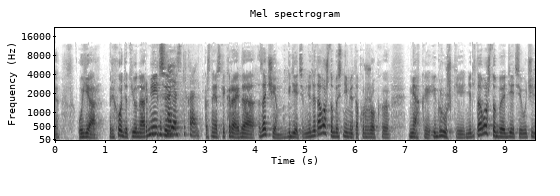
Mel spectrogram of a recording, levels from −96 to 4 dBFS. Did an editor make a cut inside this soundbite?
yes; 1 cut; at 6.1 s

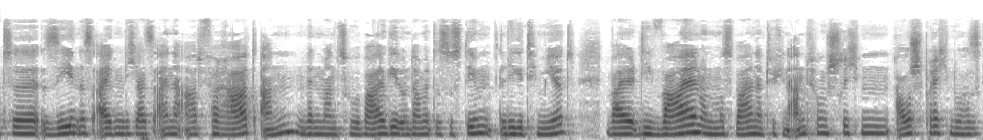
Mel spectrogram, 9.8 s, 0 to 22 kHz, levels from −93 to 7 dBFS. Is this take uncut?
no; 2 cuts; at 6.0 s, 8.9 s

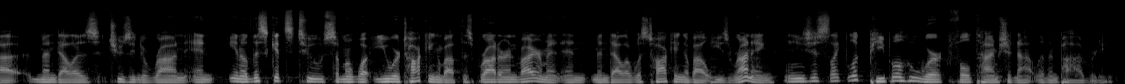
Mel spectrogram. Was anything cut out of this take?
yes; 2 cuts; at 7.1 s, 7.8 s

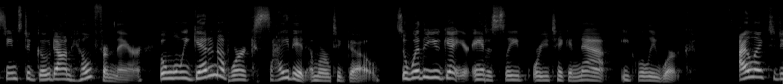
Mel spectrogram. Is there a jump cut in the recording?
yes; 6 cuts; at 1.5 s, 2.3 s, 3.3 s, 3.9 s, 4.8 s, 6.2 s

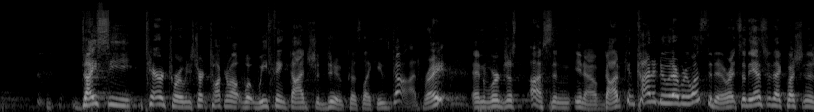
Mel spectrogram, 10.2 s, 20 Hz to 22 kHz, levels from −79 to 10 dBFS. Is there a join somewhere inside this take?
yes; 1 cut; at 5.8 s

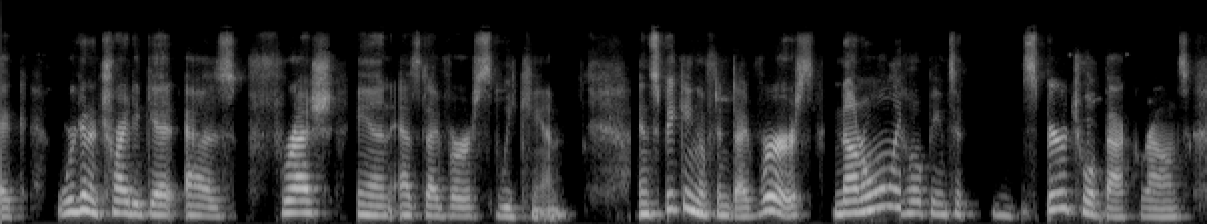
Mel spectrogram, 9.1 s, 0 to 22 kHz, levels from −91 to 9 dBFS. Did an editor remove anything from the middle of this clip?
yes; 7 cuts; at 2.6 s, 3.7 s, 4.7 s, 5.3 s, 6.2 s, 6.7 s, 7.7 s

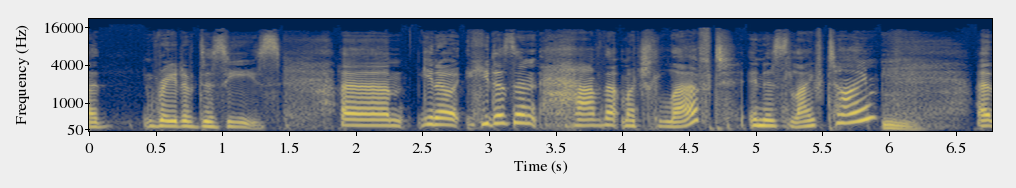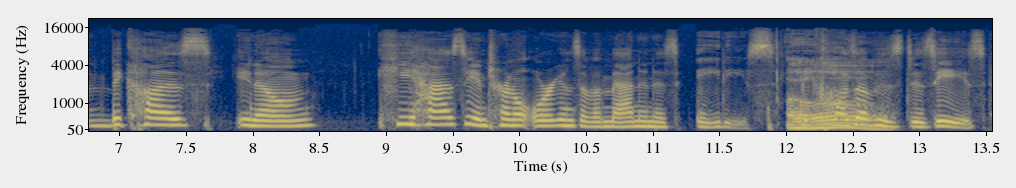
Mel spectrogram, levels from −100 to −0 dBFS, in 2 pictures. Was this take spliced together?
no; 0 cuts

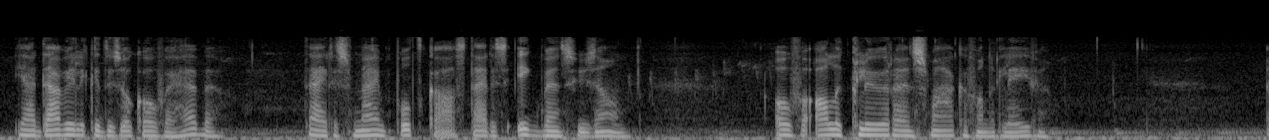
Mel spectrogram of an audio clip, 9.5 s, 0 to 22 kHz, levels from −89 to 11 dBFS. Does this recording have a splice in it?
no; 0 cuts

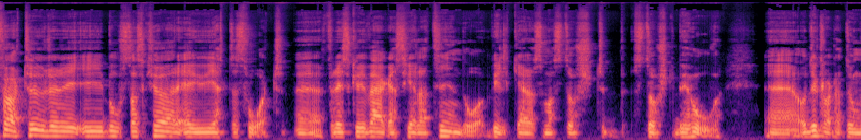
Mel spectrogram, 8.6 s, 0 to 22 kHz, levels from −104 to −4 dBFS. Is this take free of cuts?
yes; 0 cuts

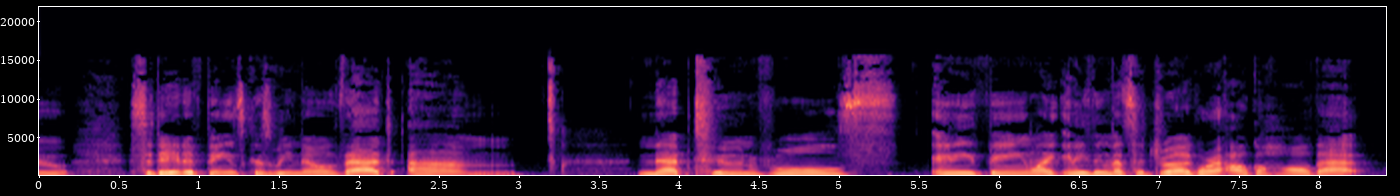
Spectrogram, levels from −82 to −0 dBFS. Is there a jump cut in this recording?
no; 0 cuts

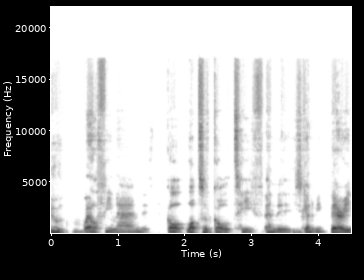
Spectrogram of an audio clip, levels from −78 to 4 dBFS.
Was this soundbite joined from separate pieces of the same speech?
yes; 1 cut; at 1.6 s

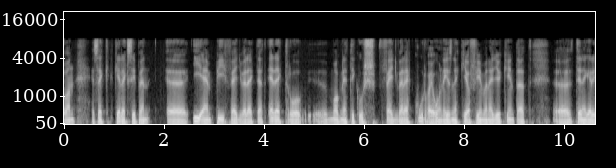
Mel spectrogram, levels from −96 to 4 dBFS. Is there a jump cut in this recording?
yes; 2 cuts; at 1.0 s, 6.3 s

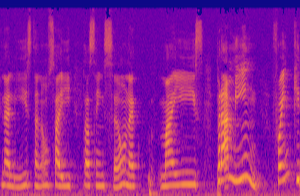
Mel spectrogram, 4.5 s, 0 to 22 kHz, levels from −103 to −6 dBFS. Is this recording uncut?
no; 1 cut; at 1.2 s

